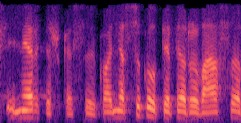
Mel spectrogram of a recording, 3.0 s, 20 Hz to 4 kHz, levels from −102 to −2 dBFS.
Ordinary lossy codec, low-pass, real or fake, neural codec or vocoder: MP3, 32 kbps; 3.6 kHz; real; none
